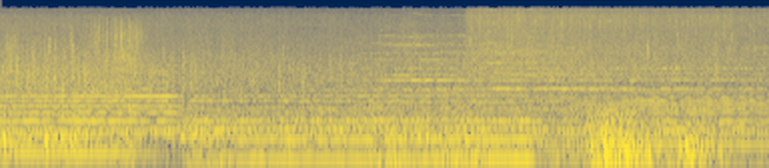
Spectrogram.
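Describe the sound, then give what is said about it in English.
Steady rain patters over a low, continuous rumble of thunder, with a heavier roll swelling briefly near the end; a dense, enveloping nighttime storm ambience with no voices, an Atmos ambience put together for a scene. “And so this was kind of a scene we put together to talk a little bit about ambiences, and, you know, this is kind of a little fun Atmos thing with her wings, and it's a kind of nighttime thunder.”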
